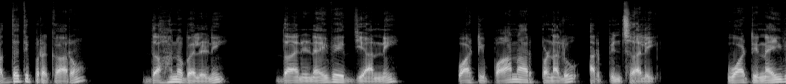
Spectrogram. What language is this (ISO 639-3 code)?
tel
